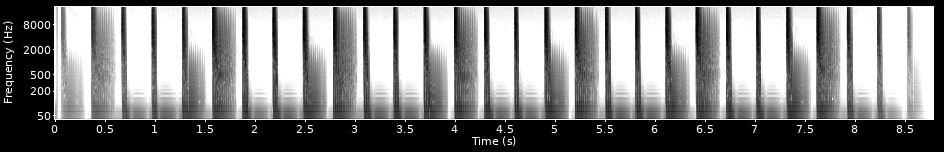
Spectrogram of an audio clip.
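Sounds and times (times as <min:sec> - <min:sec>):
groove music: 0:00.0 - 0:08.3.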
